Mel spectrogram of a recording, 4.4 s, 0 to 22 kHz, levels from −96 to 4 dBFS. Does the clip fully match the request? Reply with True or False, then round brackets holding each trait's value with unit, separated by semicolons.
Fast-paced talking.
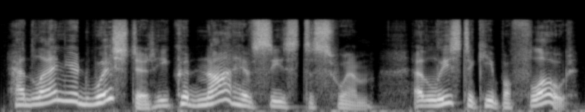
True (220 wpm)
